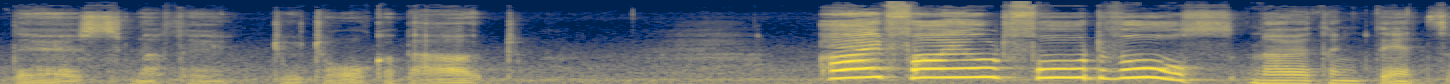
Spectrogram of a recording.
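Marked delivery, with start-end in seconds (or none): 0.1-2.6 lower, deadpan man's voice; flat. Acted. Husband shutting Lorraine down, low and deadpan. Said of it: "How do you say that flatly?". 4.1-6.2 high, loud falsetto lady; shrill diva. Acted. Lorraine announcing divorce to her husband, shrill.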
